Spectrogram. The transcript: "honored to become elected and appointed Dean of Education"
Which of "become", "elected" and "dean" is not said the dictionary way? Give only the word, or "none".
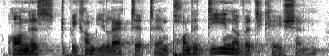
none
